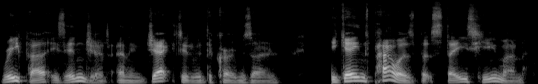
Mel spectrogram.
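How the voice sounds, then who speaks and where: A man's voice: sits low, sing-song, moderate pace, dry recording. A man hosting a podcast, casually recapping a film with informal, sweary, dry humour. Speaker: podcast host.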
